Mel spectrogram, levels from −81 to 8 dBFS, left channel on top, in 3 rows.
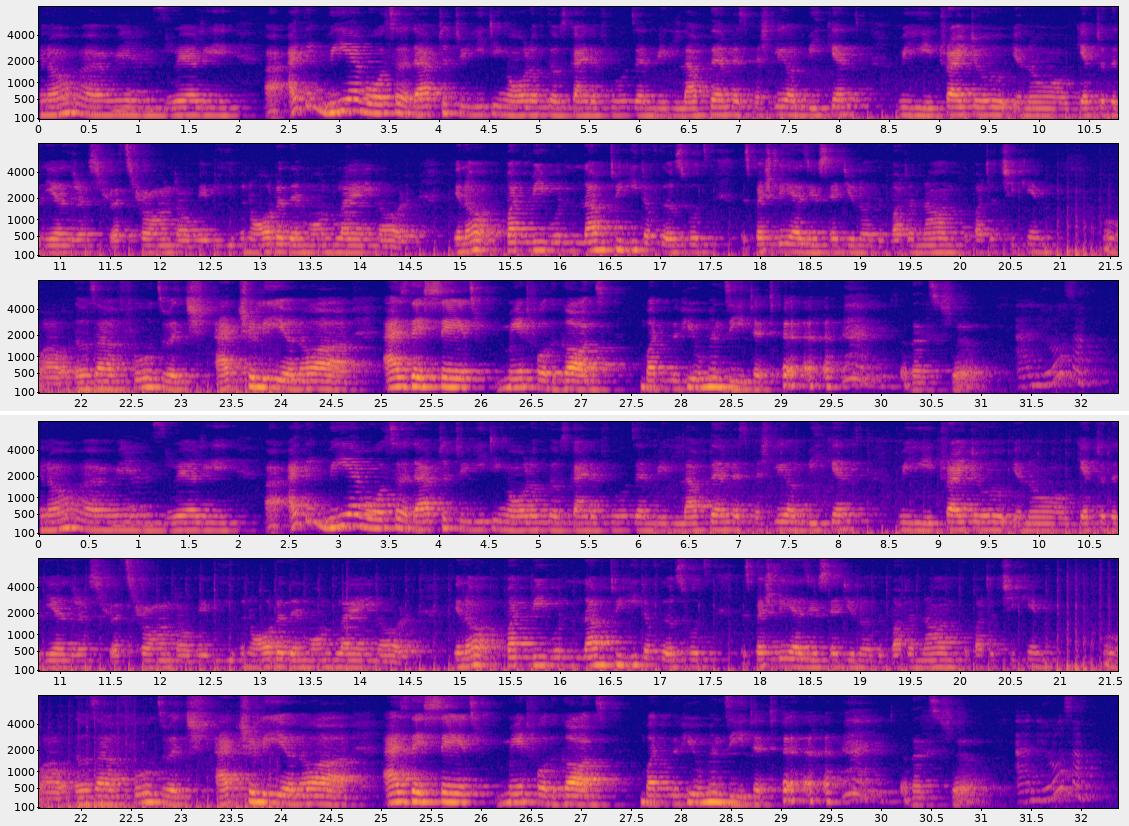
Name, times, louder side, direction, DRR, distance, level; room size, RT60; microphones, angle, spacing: voice 1, 0.0-8.2 8.6-20.9 21.4-27.2 27.6-29.9 30.2-31.0, equal, 10° left, 3 dB, 1.4 m, -24 dB
voice 2, 0.7-1.2 29.6-30.5 31.0-32.0, left 1 dB, 35° right, 4 dB, 5.1 m, -38 dB
Motorcycle / Idling, 6.1-24.0, right 2 dB, 60° right, 1.2 m, -36 dB
25.5 x 12.5 x 8.4 m, 0.87 s
head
